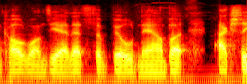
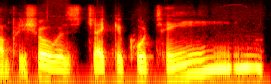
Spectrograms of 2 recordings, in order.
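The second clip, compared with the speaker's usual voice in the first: ordinary delivery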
